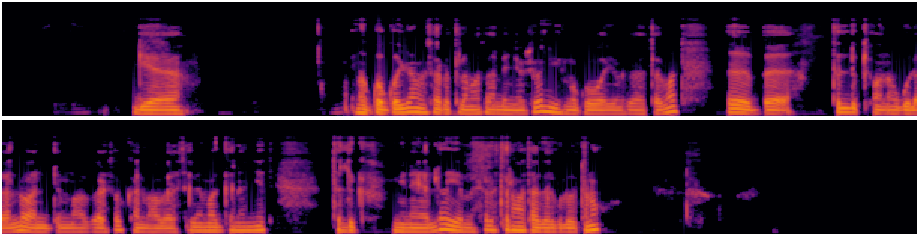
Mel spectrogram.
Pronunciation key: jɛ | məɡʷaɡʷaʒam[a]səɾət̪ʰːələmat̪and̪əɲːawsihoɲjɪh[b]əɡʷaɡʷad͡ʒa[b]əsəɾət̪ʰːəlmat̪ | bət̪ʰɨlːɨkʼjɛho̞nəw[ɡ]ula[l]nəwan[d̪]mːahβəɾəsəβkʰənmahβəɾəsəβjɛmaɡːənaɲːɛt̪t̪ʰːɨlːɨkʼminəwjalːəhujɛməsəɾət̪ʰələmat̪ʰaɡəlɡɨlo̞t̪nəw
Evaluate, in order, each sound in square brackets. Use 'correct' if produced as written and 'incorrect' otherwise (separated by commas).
incorrect, incorrect, incorrect, correct, correct, correct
